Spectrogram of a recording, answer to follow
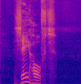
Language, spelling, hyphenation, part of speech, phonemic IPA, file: Dutch, zeehoofd, zee‧hoofd, noun, /ˈzeː.ɦoːft/, Nl-zeehoofd.ogg
- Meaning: 1. a marine breakwater, a jetty or pier 2. a promontory, a cape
